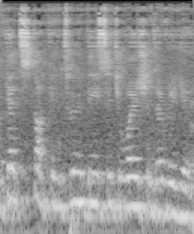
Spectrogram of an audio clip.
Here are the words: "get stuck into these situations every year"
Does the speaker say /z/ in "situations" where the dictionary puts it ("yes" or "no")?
yes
